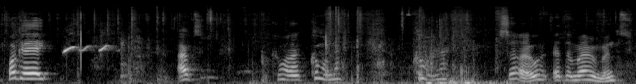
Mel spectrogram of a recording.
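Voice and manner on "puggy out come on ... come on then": high-pitched dog voice barking orders; bossy dog telling the pup off, then coaxing; voicing the dog Luna. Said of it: "don't be like".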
